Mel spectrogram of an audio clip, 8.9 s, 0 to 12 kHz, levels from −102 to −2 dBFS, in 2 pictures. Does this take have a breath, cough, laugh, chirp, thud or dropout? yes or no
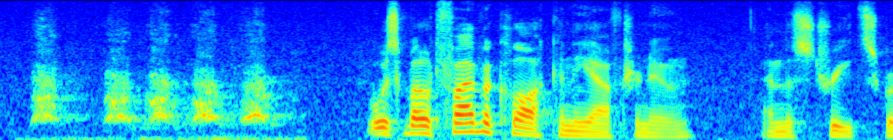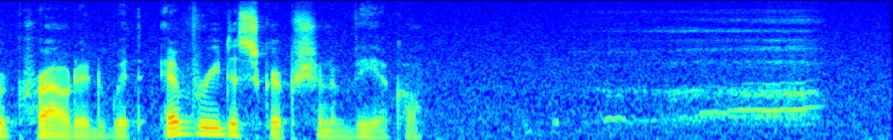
yes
